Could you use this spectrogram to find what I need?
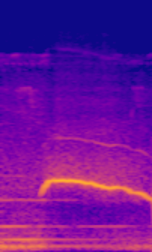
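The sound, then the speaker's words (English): A man surveying a yard lets out a single long whistle that holds a steady mid-high tone for about a second, then slides gently downward in pitch, over a faint low hum. “The man surveyed the yard and let out a long whistle.”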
